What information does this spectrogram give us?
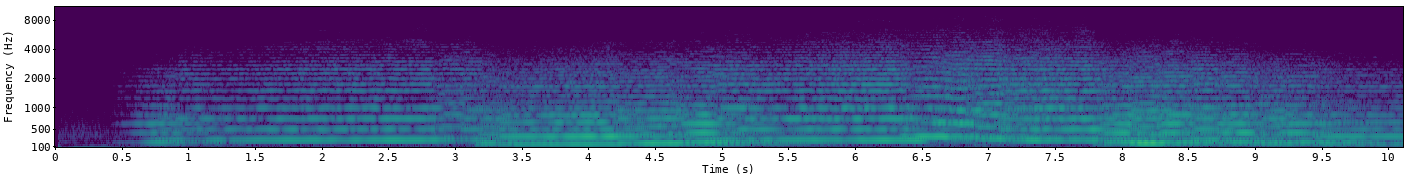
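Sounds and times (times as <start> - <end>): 
cello: 0.5 - 10.1.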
